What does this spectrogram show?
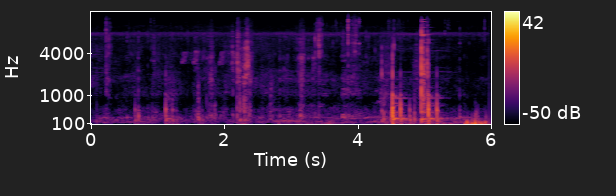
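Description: Close, wet mouth sounds of a person eating: chewing and smacking with many small scattered clicks, and a low rumble starting near the end.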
